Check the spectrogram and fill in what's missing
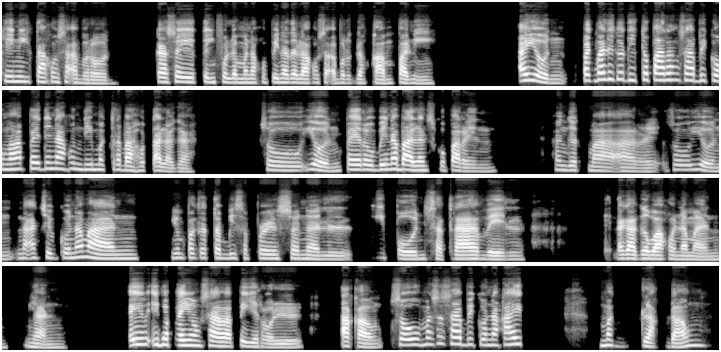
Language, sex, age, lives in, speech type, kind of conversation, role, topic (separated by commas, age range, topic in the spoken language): Filipino, male, 30-34, Philippines, conversation, unstructured, none, Bakit mahalaga sa’yo ang pagkakaroon ng pondong pang-emergency?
